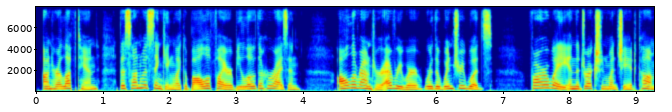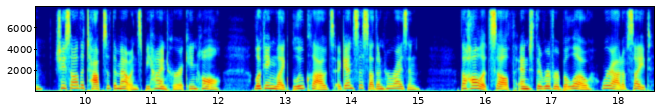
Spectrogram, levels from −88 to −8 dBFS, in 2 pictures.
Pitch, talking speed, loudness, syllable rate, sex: 220 Hz, 200 wpm, -18 LUFS, 5.8 syllables/s, female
